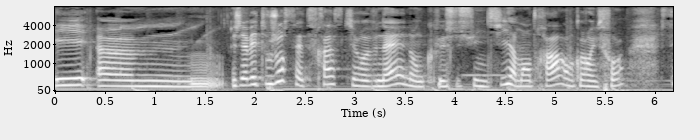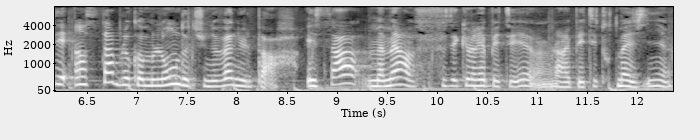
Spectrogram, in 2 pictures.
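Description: This woman keeps a moderate pace while noticeable background noise sits behind her. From southern France, Camargue. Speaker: podcast host and life coach. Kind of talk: unscripted solo podcast monologue. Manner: hesitant, many fillers and repetitions.

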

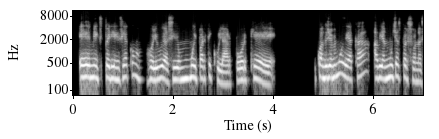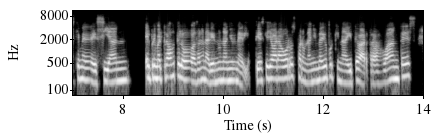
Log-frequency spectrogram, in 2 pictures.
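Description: A woman speaks at a fairly quick pace in a plain, everyday voice, her medium pitch showing ordinary variation. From Colombia, Medellín. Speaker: actress and producer. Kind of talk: casual interview chat.

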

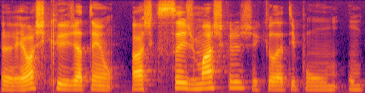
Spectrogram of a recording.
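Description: Against a quiet background, a man with a European Portuguese accent speaks fairly slowly in an animated tone with ordinary pitch variation. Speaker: video blogger. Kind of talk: casual monologue.

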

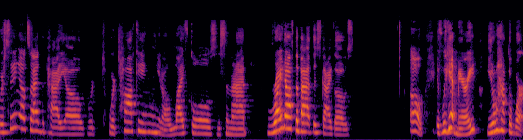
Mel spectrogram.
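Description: In a very clean recording with a silent background, a woman speaks fairly slowly at a fairly high pitch, with very wide pitch swings and big swings in loudness. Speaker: podcast co-host. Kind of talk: casual chat. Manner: talkative.

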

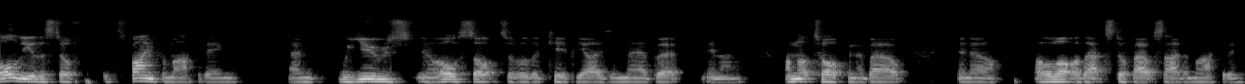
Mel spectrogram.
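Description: A man's somewhat breathy, fairly low voice at a moderate pace, with ordinary pitch variation. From northeast England. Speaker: marketing operations director. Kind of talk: interview.

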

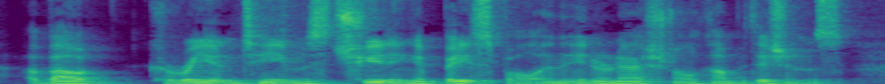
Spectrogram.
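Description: Vocal fry marks a man's fairly low voice as he speaks at a moderate pace amid audible room echo. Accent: American. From United States. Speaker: podcast host and English teacher. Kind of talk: solo podcast monologue. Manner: casual, with filler words.

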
